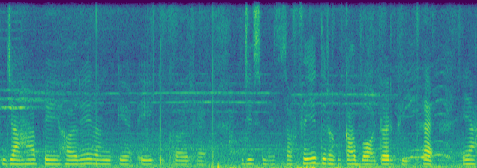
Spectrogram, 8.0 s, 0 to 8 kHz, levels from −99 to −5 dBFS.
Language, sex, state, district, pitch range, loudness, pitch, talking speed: Hindi, female, Bihar, West Champaran, 195-210 Hz, -18 LUFS, 200 Hz, 115 wpm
